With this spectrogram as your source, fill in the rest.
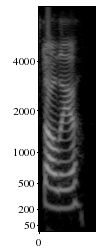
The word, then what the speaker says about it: Dahlia: No, it's Dahlia.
